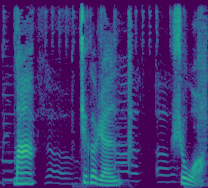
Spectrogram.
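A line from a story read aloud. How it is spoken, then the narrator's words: Quiet answer. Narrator (Chinese): 小声的回答道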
